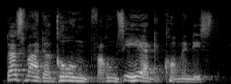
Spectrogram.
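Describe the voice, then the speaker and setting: A woman's voice: deep voice, fairly quick, darkish tone, natural voice. An actress playing a distressed middle-aged mother under questioning in a radio drama, answering defensively and with agitation. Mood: upset, confiding. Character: distressed, defensive mother of a murdered grown daughter.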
